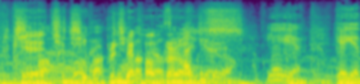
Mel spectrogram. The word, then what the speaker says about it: Chibok: Well, I pronounce it Chibok. Yeah, Chibok.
